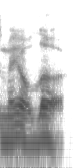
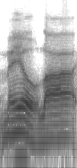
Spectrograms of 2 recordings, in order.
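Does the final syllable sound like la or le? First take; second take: le; la. First: The final syllable ends in a short uh vowel. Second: The final syllable ends in an open ah vowel. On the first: The speaker calls it right. "it's mayo le" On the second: The speaker calls it wrong. "it's not la"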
